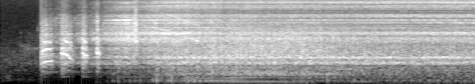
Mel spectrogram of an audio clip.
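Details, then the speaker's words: Honda Prelude after a temporary fix for a throttle that stuck and redlined the engine, smoking the clutch. Starter cranks briefly, engine catches and settles into a steady, even idle with no high hang. Normal idle. "like it's idling okay yeah i mean the idols not sticking though so that's good"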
